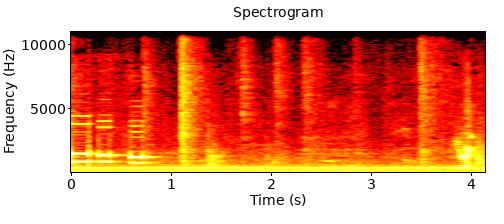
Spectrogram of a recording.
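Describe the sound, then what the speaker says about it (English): Telephone keypad tones as a PIN is typed into an automated benefits phone line: a quick burst of three beeps at the start, then a final beep near the end over a steady low hum. "Enter your PIN."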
